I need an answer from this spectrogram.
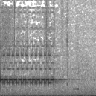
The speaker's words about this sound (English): And then all of a sudden the like phone rings and he just turns around and goes,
